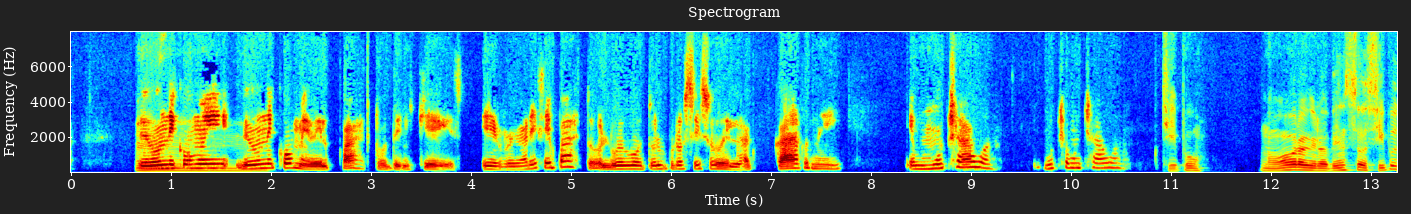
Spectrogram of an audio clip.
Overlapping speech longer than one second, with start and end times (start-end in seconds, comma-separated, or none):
0.7-2.0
